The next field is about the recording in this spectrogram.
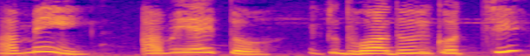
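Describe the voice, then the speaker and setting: A woman with a West Bengal accent voicing a naive, coy, demanding young woman in an adult comedy cartoon, with a squeaky, exclamatory delivery. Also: animated, fairly quick, gravelly, heavily acted. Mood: chirpy.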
